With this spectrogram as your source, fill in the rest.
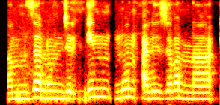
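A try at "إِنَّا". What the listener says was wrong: এখানে জবরটি ছেড়ে গিয়েছে, এখানে জবর লাগিয়ে নেবেন। হামজা নুন জের ইন, নুন আলিফ জবর না। ইন্না।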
